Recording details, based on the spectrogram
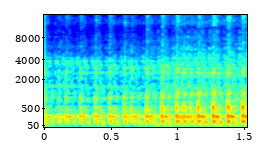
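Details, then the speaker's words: Honda Vision scooter after barrel and piston replacement, idling during ring bed-in: even steady putter, the old tip-tip ticking noise now gone; engine sounds healthy. "That sounds so nice. And I'm not getting that ticking noise, that sort of tip, tip, tip noise that I used to get."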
